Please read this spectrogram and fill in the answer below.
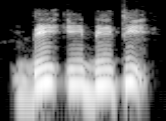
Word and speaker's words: debt: when you say depth de bTW you know you never pronounce it as debit ya always say debt de bTW debt dbt that be silent but debt is Garza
